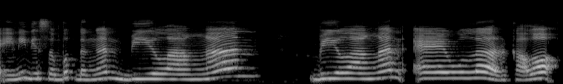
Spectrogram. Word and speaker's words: Euler: disebut dengan bilangan bilangan euler kalau tulisan bahasa e tulisannya kayak gini ya tapi kalau misalkan dalam bahasa Inggris tuh dibacanya weller pokoknya kayak giniilah tulisannya ya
